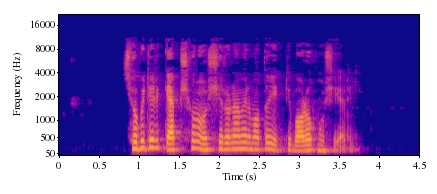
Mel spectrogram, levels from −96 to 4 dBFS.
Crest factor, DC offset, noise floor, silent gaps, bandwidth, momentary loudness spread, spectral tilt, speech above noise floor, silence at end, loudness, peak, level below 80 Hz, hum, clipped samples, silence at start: 22 dB; under 0.1%; -86 dBFS; none; 10.5 kHz; 14 LU; -6 dB/octave; 66 dB; 0.85 s; -21 LUFS; 0 dBFS; -60 dBFS; none; under 0.1%; 0.8 s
